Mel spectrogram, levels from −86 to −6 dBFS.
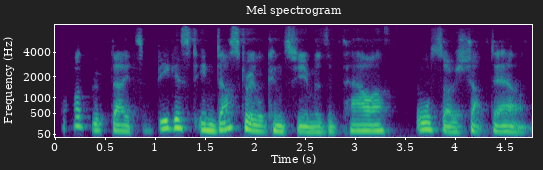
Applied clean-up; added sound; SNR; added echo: neural mask model DeepFilterNet 3.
